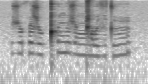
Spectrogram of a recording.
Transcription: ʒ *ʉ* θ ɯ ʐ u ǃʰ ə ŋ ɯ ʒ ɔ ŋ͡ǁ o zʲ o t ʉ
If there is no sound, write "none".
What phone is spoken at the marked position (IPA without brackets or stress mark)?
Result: u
